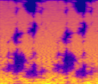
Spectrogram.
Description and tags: Made from a fractal with image synth.
image, space, synth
